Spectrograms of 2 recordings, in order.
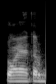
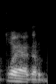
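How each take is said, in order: First: টয় with a hard retroflex T. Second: Touch the teeth for the T in তয়; dental T. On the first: Teacher showing what not to say, hard T in টয়. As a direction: curl the tongue back for the T in টয়. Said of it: "টয় আকার বলবো না". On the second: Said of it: "তয় আকার বলবো". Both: Shown as a demonstration.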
